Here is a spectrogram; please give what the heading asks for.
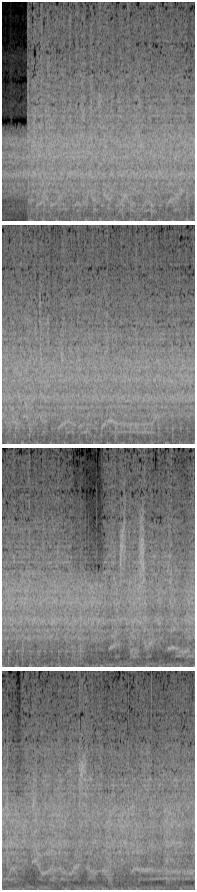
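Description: A loud, dense heavy band song kicks in after a brief pause, with harsh screamed vocals over pounding drums and thick distorted guitars, playing continuously throughout.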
